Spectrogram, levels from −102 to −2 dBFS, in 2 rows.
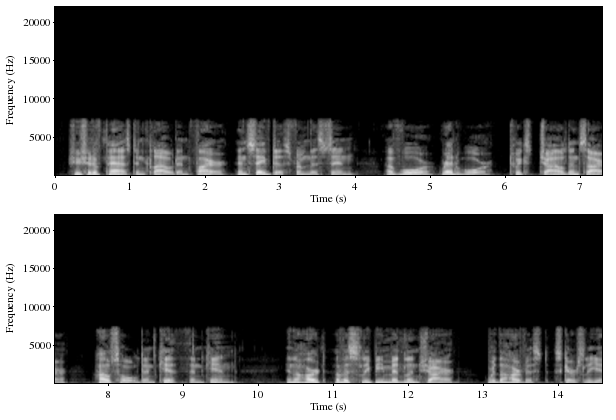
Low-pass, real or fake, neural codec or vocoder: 7.2 kHz; real; none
